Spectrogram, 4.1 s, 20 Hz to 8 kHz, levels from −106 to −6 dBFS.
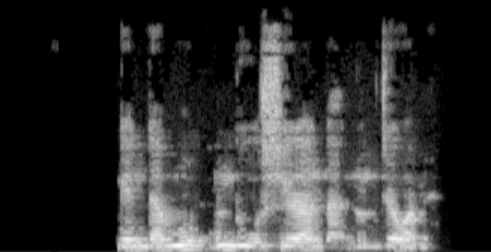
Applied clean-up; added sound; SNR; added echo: none; none; none; none.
